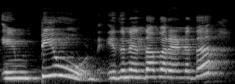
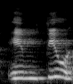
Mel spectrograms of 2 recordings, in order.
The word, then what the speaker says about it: impugn: This is impugn. Impug. I know the word doesn't look like how it is being pronounced correct pronunciation.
